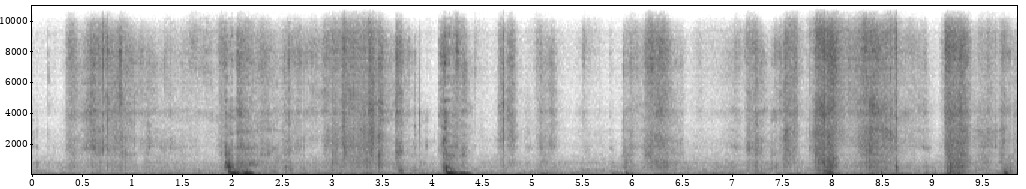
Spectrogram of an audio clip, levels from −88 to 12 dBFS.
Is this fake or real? fake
